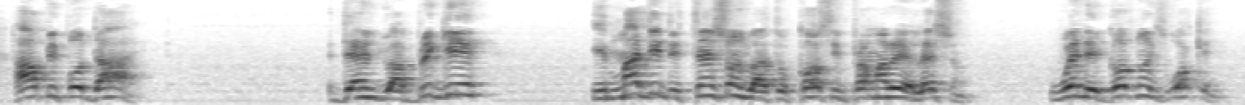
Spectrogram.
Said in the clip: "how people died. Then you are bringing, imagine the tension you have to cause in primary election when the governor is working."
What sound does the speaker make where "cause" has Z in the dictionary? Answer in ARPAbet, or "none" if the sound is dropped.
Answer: S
